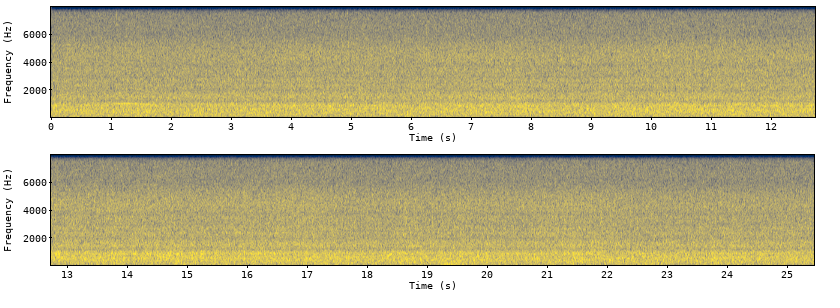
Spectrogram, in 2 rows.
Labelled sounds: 1.0	1.3	humpback whale, 0.97 to 1.0 kHz

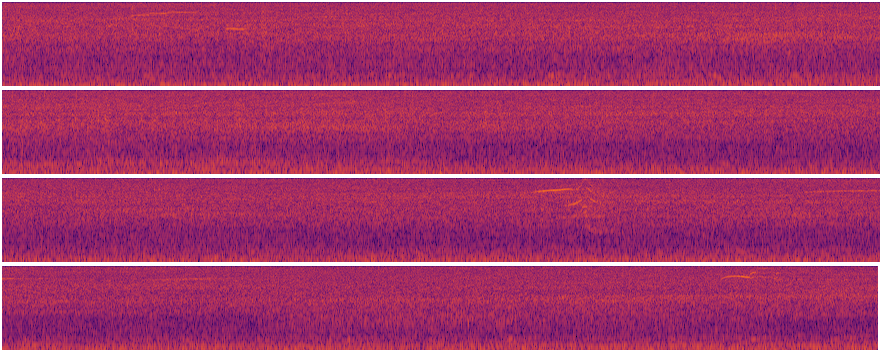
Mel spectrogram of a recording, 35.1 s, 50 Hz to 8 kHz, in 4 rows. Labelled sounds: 1.2	1.9	killer whale, southern resident, 4.4 to 5.6 kHz
22.7	23.7	killer whale, southern resident, 1.1 to 7.5 kHz

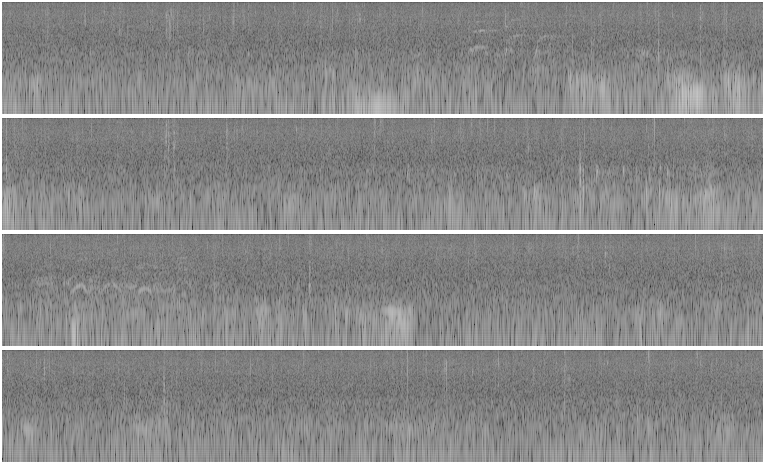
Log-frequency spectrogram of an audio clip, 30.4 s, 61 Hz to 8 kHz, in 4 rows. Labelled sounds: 4.7	5.0	humpback whale, 2.1 to 2.3 kHz

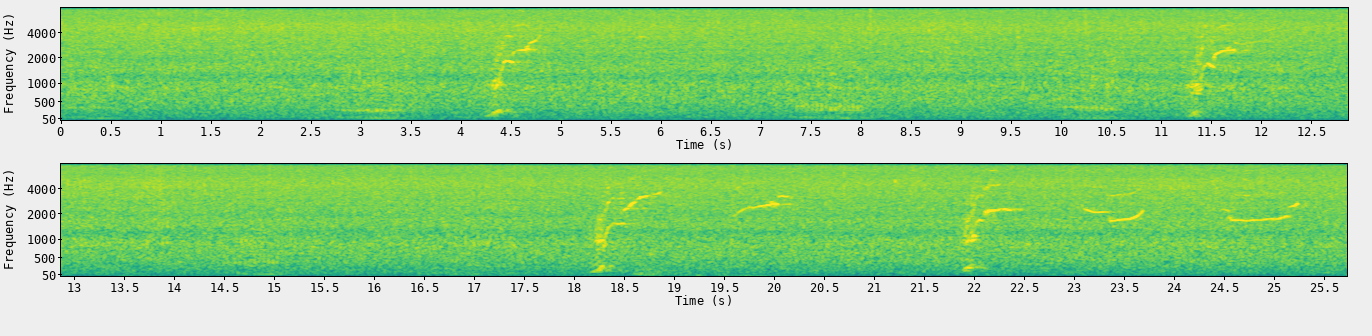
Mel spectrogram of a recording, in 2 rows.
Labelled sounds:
4.5	4.8	humpback whale, 2.2 to 2.8 kHz
11.5	12.0	humpback whale, 1.9 to 3.2 kHz
18.2	18.9	humpback whale, 0.78 to 3.7 kHz
19.6	20.2	humpback whale, 1.9 to 2.8 kHz
22.1	22.5	humpback whale, 1.9 to 2.3 kHz
23.1	23.7	humpback whale, 1.6 to 3.7 kHz
24.5	25.2	humpback whale, 1.6 to 1.9 kHz

